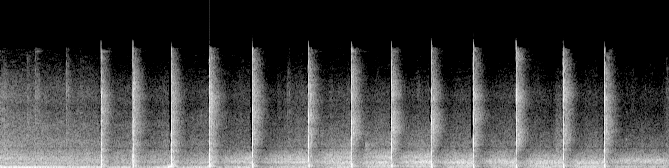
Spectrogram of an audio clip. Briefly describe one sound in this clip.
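A hammer strikes metal on an anvil in a quick, steady rhythm.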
